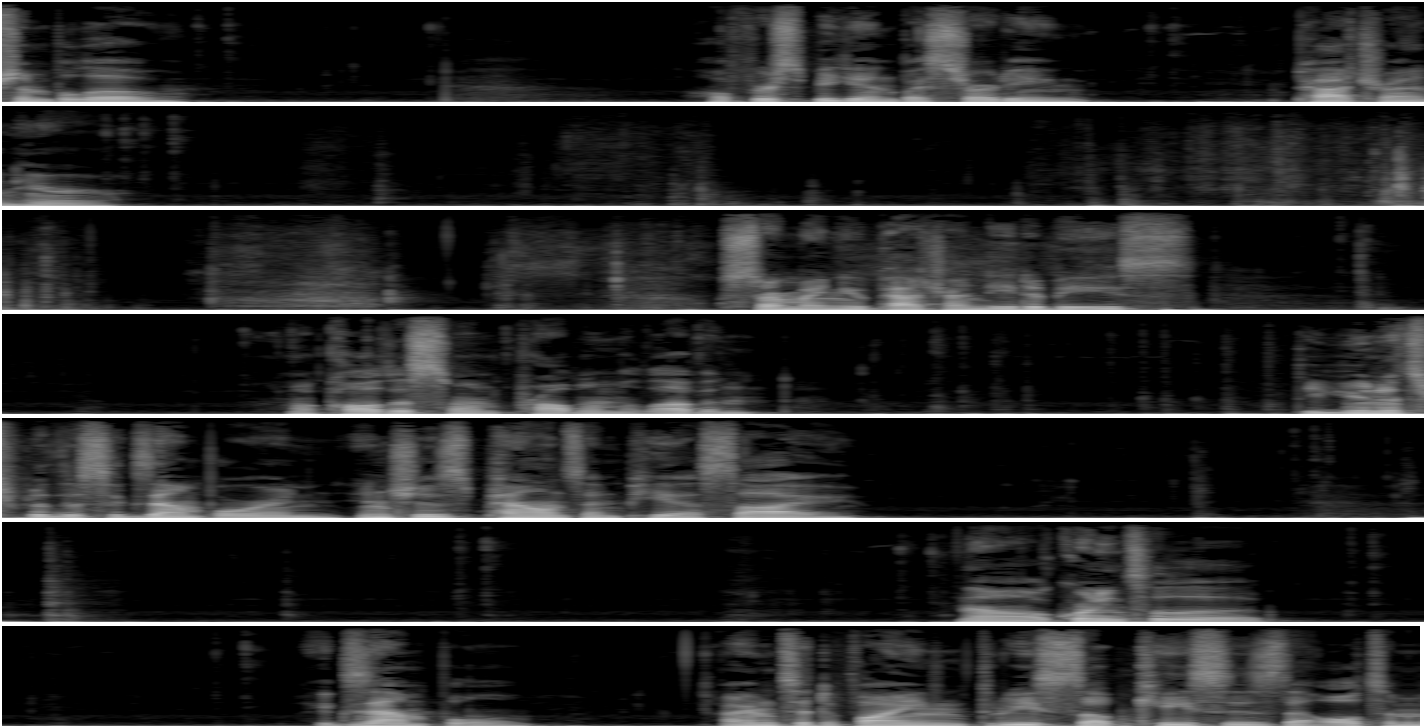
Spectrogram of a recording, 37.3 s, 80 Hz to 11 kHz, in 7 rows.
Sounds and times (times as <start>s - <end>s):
Speech: 0.0s - 0.9s, 2.6s - 4.2s, 4.9s - 5.9s, 13.4s - 15.2s, 17.1s - 19.0s, 20.9s - 24.7s, 30.3s - 31.6s, 33.2s - 34.1s, 34.7s - 37.3s.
